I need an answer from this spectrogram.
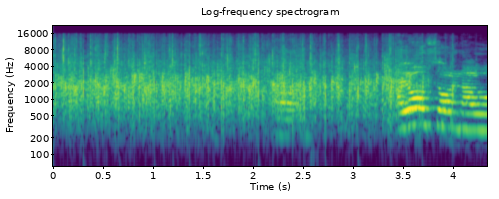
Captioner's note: applause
